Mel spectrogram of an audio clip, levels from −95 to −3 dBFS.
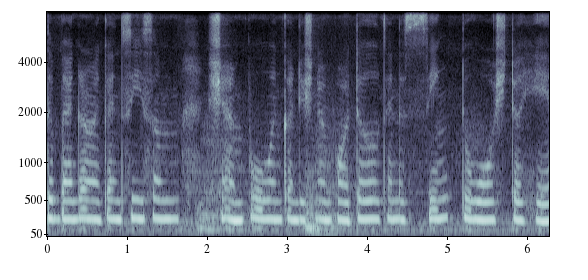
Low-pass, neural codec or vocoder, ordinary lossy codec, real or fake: none; none; none; real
